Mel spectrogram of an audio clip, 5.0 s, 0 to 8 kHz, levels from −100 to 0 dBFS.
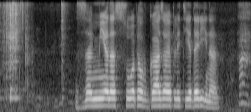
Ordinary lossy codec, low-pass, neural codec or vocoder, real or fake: none; 7.2 kHz; none; real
